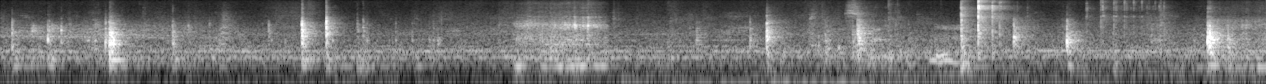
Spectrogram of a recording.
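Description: Scattered clicks and knocks of a power cord being fitted to a coffee roaster and handled, with a short rustle about five seconds in and a sharper click near the end.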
